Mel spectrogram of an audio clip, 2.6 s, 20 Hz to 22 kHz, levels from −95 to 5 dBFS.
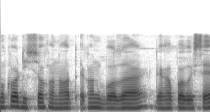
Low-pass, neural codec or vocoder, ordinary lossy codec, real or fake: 7.2 kHz; none; none; real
